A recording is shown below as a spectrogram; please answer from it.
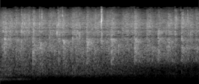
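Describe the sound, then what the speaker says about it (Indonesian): Congregation applauding at a Catholic Mass opening the Season of Creation, a dense burst of many hands clapping together, steady and fairly loud, with no talk over it. "Kita boleh beri tepuk tangan kepada kita semua dengan meriah."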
